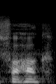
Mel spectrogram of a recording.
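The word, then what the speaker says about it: Phuc: His name is Fahak. It's spelled with a PH, so it sounds like Fahak. Please! All right, Fahak, Kanda Fahak.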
